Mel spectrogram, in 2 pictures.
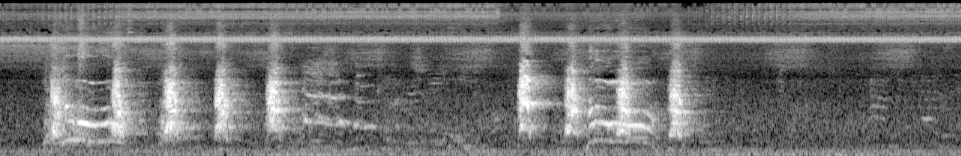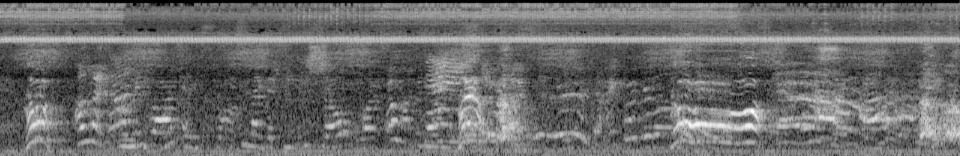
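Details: A beagle bays in sharp bursts of several quick yaps, then falls quieter under softer, murmuring sounds.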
